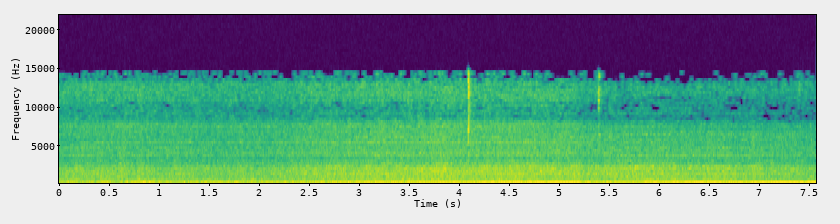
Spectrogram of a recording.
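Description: Car engine pulling hard at high revs, around 6,000 rpm, heard from inside the cabin as the car accelerates in a higher gear. Its note is steady and rises slowly in pitch as speed builds.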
